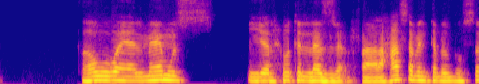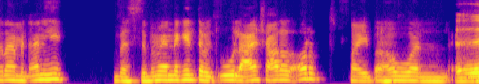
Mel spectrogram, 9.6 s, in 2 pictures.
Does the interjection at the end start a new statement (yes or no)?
yes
